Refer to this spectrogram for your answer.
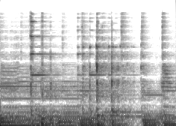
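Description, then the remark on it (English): A drink is poured into a glass, with bright glassy clinks and taps ringing out over a steady background, no talking. “Pour.”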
